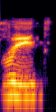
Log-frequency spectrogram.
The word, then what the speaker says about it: read: y book, por leer, y efectivamente el verbo es read, que en pasado simple mantiene la misma forma, la pronunciación es diferente, porque es read el presente, read el pasado simple, pero la forma es igual.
